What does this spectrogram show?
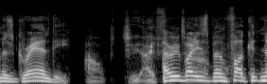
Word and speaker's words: Grande: that the other day or last name is grandi everybody's been no she said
